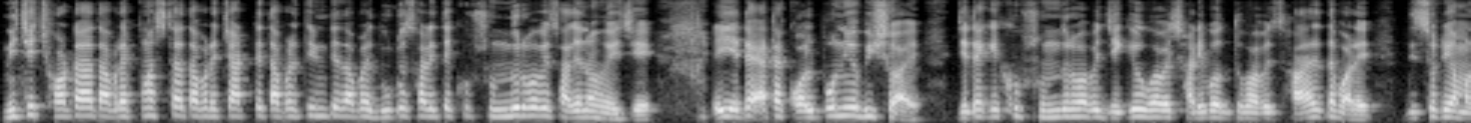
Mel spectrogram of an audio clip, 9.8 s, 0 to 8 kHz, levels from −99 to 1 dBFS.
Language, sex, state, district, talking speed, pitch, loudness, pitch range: Bengali, male, West Bengal, Jhargram, 195 wpm, 180 Hz, -17 LUFS, 160-190 Hz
